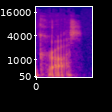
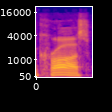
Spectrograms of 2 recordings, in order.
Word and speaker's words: Kross: again ladies and gentlemen this is dr ethan cross dr ethan cross welcome to crazy money thanks for having me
